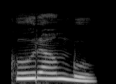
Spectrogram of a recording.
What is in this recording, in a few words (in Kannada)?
"ಕೂರಾಂಬು", Kannada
